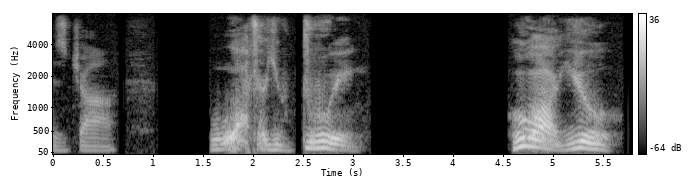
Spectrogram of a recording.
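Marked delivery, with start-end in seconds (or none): 1.5-5.5 very loud, booming, rough, gravelly dragon voice. A dragon responds to the party looking in his window, in a gravelly dragon voice. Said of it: "His gravelly voice just kind of emitted".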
